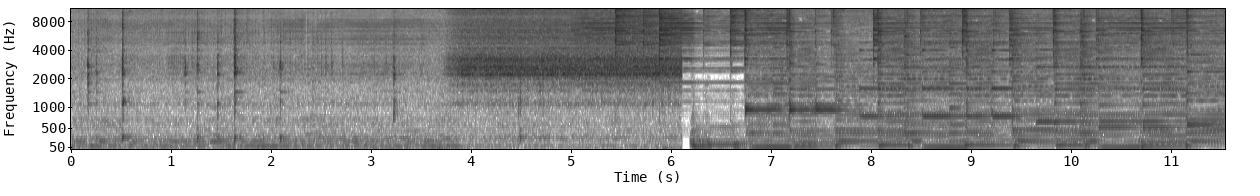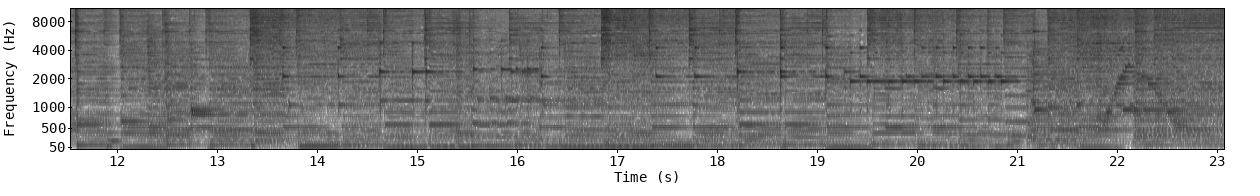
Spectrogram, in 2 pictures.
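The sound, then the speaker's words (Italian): An electric kettle heating water before it boils, with a steady rumble full of crackling, ticking and hissing that swells after a few seconds and continues without any talk. “perché quando scaldi l'acqua col bollitore fa più casino prima di bollire? Da dove viene quel rumore lì?”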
